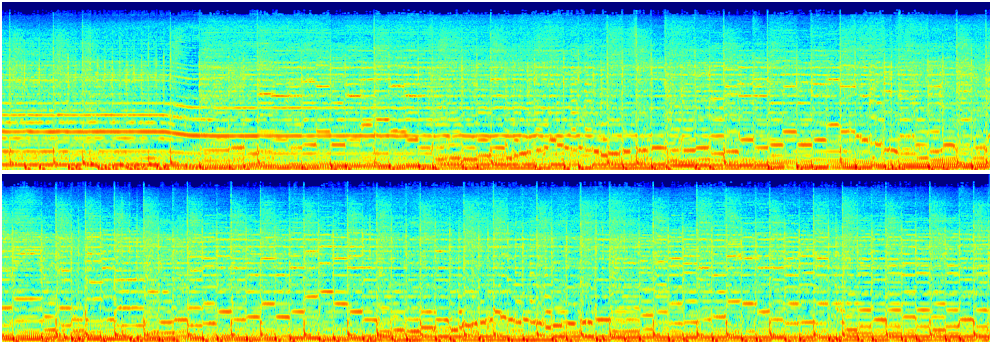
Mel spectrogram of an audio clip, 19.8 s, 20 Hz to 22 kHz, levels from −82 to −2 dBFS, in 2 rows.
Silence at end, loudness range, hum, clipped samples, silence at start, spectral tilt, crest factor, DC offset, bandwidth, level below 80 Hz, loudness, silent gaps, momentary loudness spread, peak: 0 s; 0 LU; none; under 0.1%; 0 s; -4.5 dB/octave; 12 dB; under 0.1%; 18 kHz; -24 dBFS; -15 LUFS; none; 1 LU; -4 dBFS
